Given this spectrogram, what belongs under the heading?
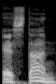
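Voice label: they are, Spanish, male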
